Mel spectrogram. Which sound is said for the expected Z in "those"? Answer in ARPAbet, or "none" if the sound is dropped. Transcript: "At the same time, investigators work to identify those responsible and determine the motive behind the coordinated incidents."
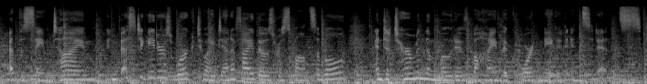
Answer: Z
